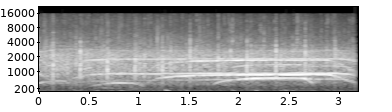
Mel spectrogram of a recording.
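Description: Large church congregation at a Next Gen service applauding: dense, continuous clapping that fills the room, steady and moderately loud, with a sustained tonal hum running underneath.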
